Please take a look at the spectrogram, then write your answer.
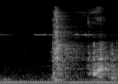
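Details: Liberty HD-100 gun safe after fixing latch that wouldn't engage (fresh 9 V battery, latch pin cleaned and lubricated): sharp mechanical snap then lighter rattle as lid pops open, latch releasing normally.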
